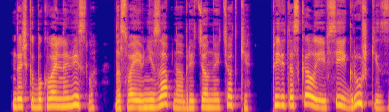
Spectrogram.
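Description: Ordinary pitch variation in a natural reading voice, quiet in the background.

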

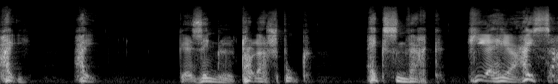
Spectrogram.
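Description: A man's put-on character voice, raised and projected into shouting, raspy and fairly high in pitch, with very wide pitch swings, a fairly slow pace and long, frequent pauses. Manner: shouting, commanding.

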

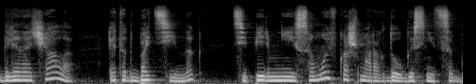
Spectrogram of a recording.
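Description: Ordinary pitch variation within a natural reading voice.

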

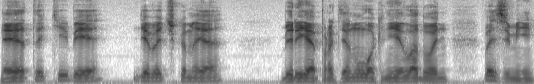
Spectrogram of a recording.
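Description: The delivery is plain reading aloud, its intonation staying fairly flat.

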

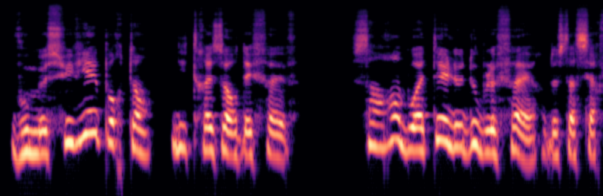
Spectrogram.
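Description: This is plain reading aloud with lively intonation against a quiet background.

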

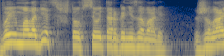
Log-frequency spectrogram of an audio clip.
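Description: An unforced reading voice moves with ordinary pitch variation against a quiet background.

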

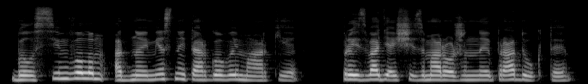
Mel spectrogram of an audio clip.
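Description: Someone plainly reads aloud, the intonation fairly level. All around is quiet.

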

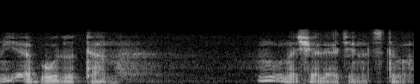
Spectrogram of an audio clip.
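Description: A man speaks softly in a put-on character voice, low-pitched with a husky, rough edge and vocal fry. His pace is fairly slow, and his pitch swings very widely.

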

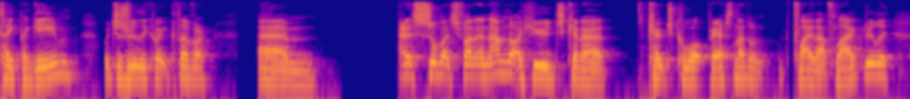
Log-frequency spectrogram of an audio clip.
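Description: Against a quiet background, a man with a Scottish accent talks at a moderate pace in a medium-pitched voice with ordinary pitch variation. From Scotland. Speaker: podcast host. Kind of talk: casual chat. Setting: live stream.

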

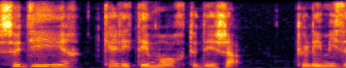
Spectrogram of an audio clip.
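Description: The speaker reads from a text. It is an unforced reading voice.

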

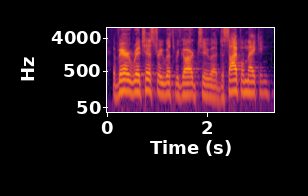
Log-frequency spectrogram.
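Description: A man with a normal speaking voice, ordinary pitch variation and a moderate pace, in a very clean recording with a silent background. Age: 50s. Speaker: pastor. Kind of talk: sermon. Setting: church.

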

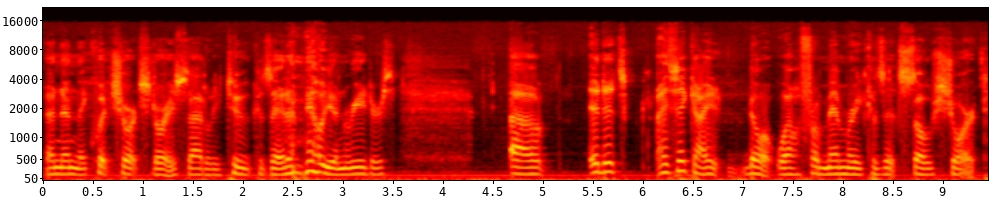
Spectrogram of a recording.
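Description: A woman with a Canadian accent speaks at a very deep, low pitch. She leaves long, frequent pauses. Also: ordinary pitch variation, moderate pace. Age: 80s+. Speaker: poet. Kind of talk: interview with poetry readings. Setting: radio studio.

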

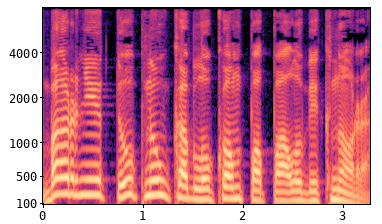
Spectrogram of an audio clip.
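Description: A slightly mellow voice with lively intonation at a fairly slow pace, the sound dry and close with no echo. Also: man, fairly high pitch for a man.

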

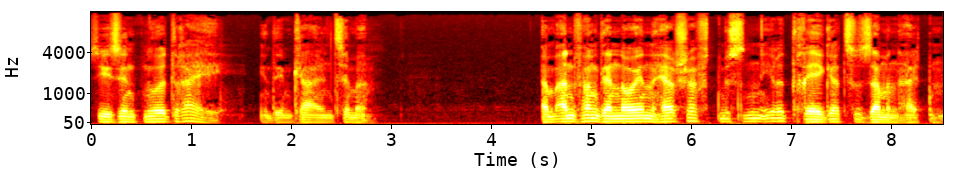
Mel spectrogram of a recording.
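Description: A man speaks at a slow pace in a low voice. His pitch varies in an ordinary way.

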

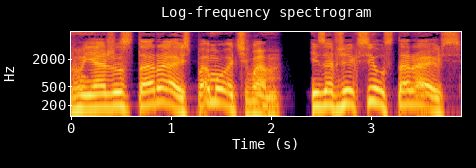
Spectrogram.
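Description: A raspy, wheezy put-on character voice from a man, high-pitched and fairly slow. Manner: plaintive.

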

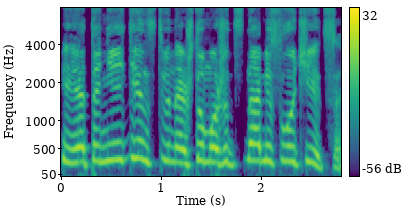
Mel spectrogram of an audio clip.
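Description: Using a put-on character voice, a man talks at a fairly quick pace in a hoarse, extremely high pitch.

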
